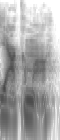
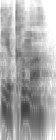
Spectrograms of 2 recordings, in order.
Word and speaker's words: Yakama: And in a place like America where we've effectively genocided Native Americans, it's really important that when a Native American says Yakama, it's Yakama. It's not Yakama or whatever.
